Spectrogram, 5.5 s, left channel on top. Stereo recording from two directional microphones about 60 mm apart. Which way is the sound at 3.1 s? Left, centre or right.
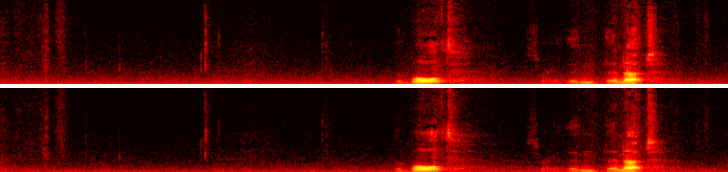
Right.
